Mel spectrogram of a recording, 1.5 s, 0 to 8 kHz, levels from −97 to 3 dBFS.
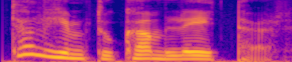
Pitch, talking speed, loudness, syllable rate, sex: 210 Hz, 205 wpm, -16 LUFS, 4.4 syllables/s, female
